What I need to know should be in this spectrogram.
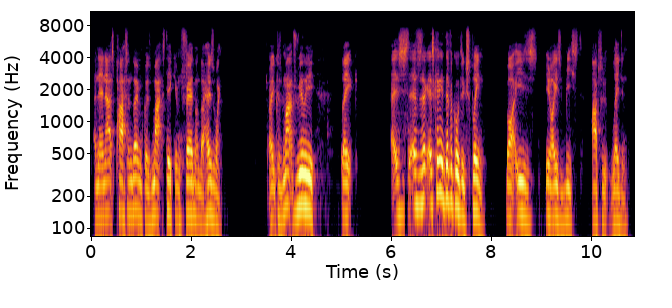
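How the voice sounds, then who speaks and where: A man's voice: medium pitch, moderate pace, lo-fi sound. A young Scottish man hosting an online webinar, talking in a hyped, rambling way with lots of fillers. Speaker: webinar host. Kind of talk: casual online webinar pitch. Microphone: video call.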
